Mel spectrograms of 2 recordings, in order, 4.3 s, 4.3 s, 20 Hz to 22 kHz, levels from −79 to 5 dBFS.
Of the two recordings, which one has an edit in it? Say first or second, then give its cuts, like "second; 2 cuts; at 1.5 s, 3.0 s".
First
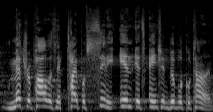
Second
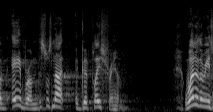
first; 1 cut; at 1.2 s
